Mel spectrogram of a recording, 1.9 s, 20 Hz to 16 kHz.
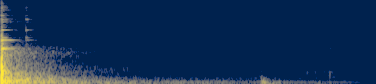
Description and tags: stone on stone impact13
stone falls / beaten on stone
concrete, stone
